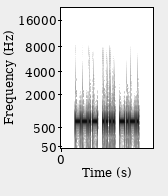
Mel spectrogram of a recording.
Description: Morse code, heard as a keyed tone, about 36 wpm, 700 Hz. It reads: QHC
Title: USA Call Sign Postfixes - 3 Letters 35wpm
